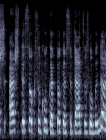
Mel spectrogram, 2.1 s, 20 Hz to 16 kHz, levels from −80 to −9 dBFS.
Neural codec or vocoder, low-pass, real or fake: none; 14.4 kHz; real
